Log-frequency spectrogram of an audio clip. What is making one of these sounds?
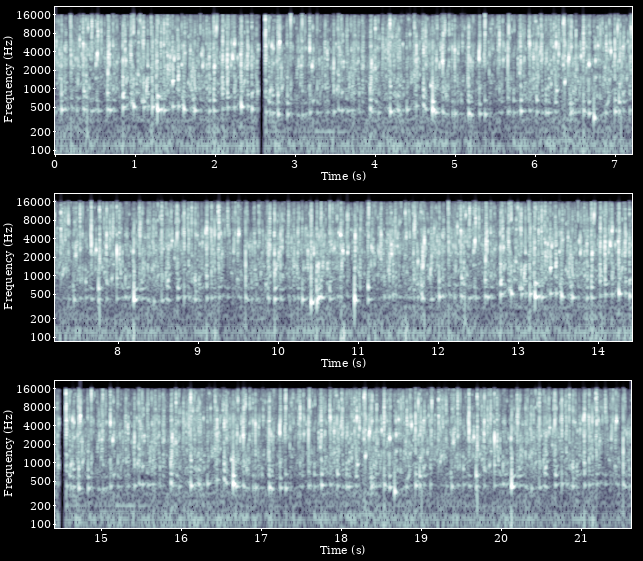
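Water bubbles and gurgles steadily.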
